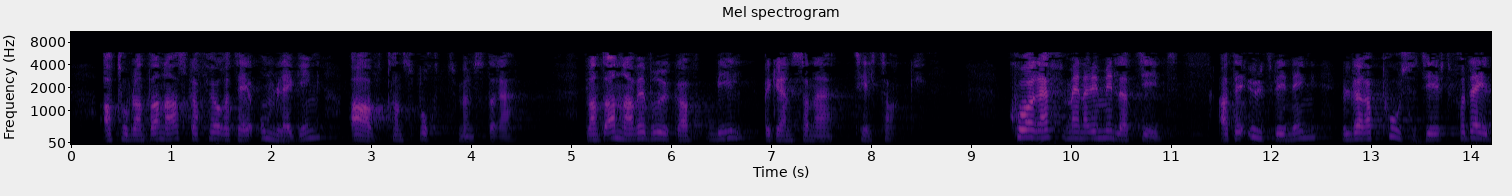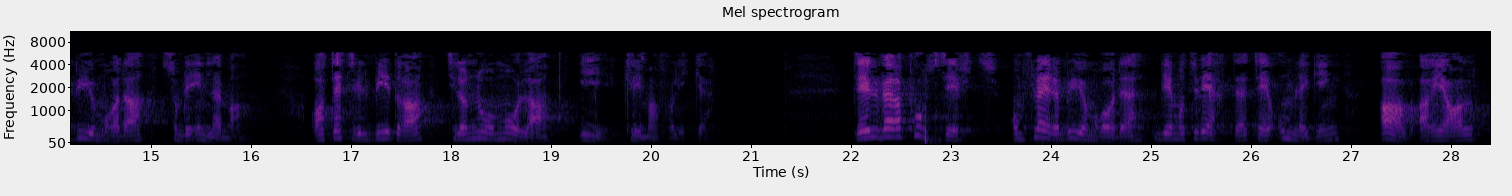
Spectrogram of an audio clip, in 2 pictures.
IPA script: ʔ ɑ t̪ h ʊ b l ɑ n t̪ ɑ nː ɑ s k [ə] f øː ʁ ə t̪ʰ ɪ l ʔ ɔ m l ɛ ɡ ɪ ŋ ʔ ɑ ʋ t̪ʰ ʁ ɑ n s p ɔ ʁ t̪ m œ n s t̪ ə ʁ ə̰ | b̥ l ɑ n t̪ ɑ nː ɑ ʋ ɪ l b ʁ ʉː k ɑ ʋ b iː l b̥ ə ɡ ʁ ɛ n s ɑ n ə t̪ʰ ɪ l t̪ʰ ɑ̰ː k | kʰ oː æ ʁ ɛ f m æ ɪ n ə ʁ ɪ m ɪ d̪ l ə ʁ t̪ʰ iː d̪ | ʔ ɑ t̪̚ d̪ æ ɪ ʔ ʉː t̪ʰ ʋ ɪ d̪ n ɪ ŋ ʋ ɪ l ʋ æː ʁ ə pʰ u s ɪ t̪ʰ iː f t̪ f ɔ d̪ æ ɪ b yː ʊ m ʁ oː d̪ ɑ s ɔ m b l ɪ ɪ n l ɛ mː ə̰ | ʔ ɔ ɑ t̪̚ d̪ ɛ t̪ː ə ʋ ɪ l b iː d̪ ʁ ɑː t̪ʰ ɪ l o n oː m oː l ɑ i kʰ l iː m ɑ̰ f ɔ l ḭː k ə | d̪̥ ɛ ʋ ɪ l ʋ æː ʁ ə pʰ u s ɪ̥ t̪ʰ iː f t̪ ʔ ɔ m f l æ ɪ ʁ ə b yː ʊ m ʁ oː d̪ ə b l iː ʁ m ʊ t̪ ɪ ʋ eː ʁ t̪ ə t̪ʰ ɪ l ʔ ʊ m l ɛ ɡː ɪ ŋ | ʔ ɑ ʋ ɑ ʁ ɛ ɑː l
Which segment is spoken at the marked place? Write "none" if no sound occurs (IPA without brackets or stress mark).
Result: ɑ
